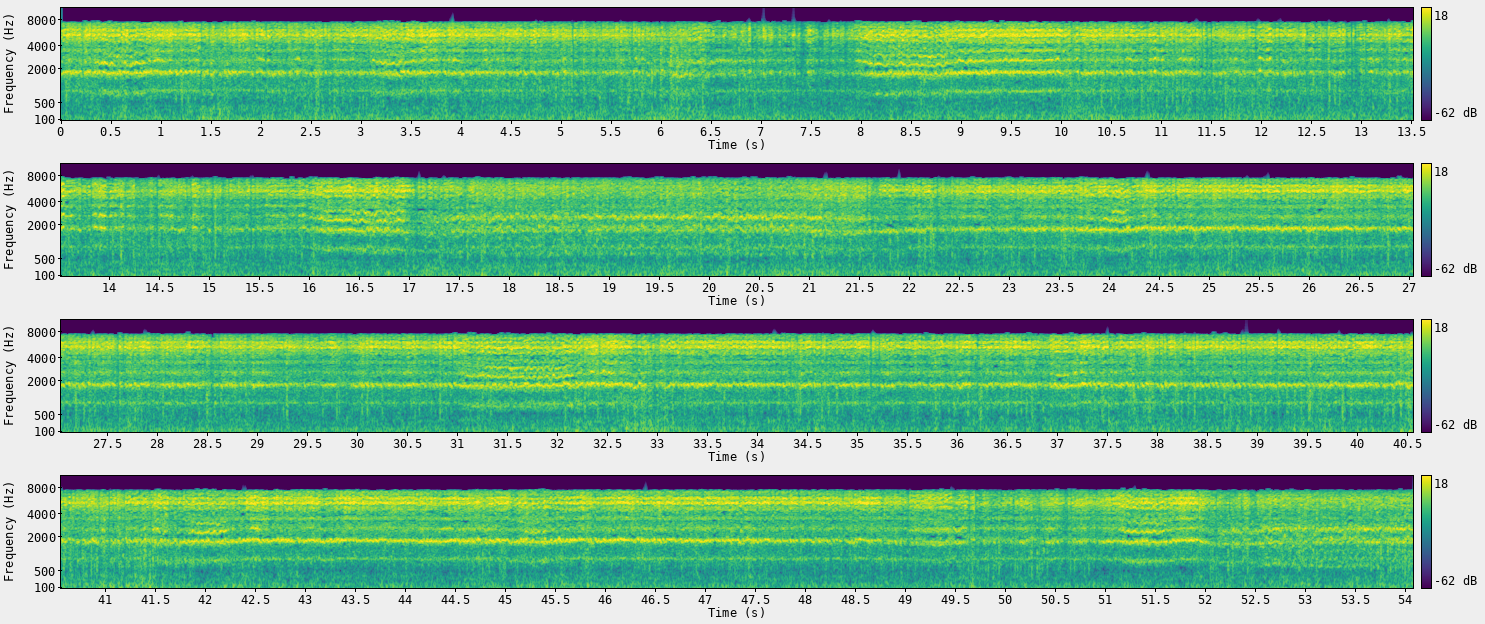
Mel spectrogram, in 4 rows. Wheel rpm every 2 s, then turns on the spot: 220, 230, 230, 230, 230, 230, 230, 230, 210, 200, 200, 230, 230, 230, 230, 220, 230, 230, 230, 230, 230, 230, 230, 230, 230, 230, 200.
none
